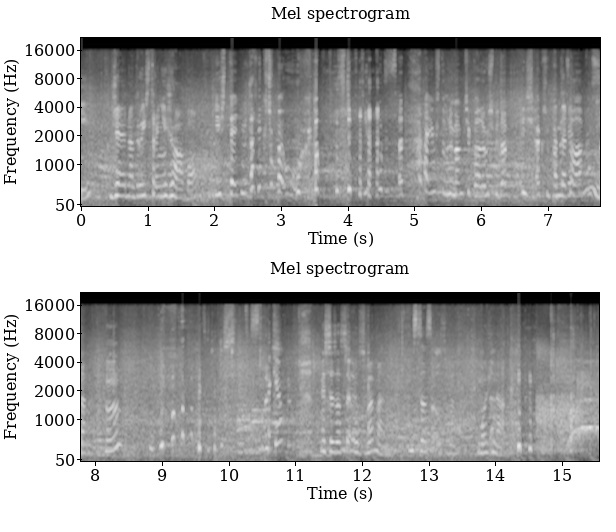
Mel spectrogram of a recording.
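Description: A second young woman talks and laughs close by.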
